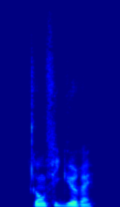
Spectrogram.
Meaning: to configure (to set up or arrange something)
- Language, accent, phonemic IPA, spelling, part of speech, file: French, France, /kɔ̃.fi.ɡy.ʁe/, configurer, verb, LL-Q150 (fra)-configurer.wav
